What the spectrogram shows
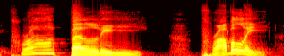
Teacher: native speakers remove the second B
